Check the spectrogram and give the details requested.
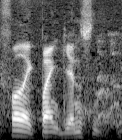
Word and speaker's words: Frederik Brink Jensen: The name I would present something like Frederik Brink Jensen, pronounced in Danish.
